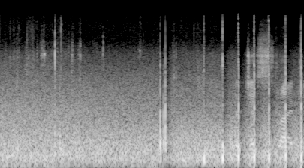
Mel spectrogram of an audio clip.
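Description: Steady surf and wind noise on an open beach. A couple of sharp knocks come about two seconds in, then a quick run of taps and clicks near the end, from bait being handled on a cutting board.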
